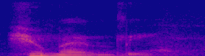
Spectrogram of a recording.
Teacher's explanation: we put the stress on the first syllable and do not stress second and third syllable. If we try to say humanly, see, hu is to be stressed, mom not to be, li not to be.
